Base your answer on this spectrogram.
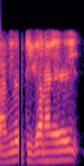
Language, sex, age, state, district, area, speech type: Marathi, male, 18-30, Maharashtra, Washim, urban, conversation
